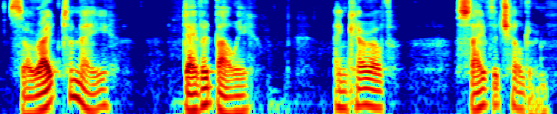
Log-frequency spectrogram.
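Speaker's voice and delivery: low ghostly rock star from beyond. Retold or imitated. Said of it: "remember when he was".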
